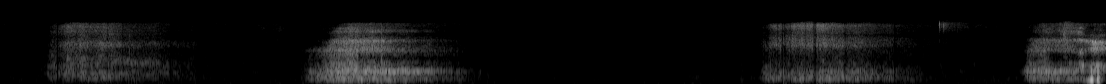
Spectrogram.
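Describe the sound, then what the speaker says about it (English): Four slow, deep breaths are taken during a yoga session for spinal care, each a soft airy exhale lasting about a second with near silence between them, close and gentle. "Couple more nice deep breaths here."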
